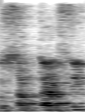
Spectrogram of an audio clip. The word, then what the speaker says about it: सप्तर्षि: री मिलके अर बनेगा, तो अर का उच्चारण देखिए इसमें आना चाहिए संधि में कहीं न कहीं, तो सप्तर्षि को पढ़ेंगे तो सप्त प्लस ऋषि, सप्तर्षि, सप्तर्षि, अर देखिए आ जाएगा सप्तर्षि।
